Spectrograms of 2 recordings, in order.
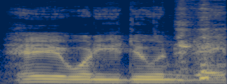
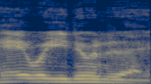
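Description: First: It is said in a very deep voice. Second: It is said in a normal voice.

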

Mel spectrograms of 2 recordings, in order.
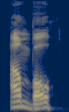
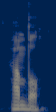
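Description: First: It is said in a Cockney accent. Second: It is said in a plain accent.

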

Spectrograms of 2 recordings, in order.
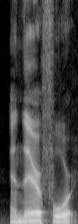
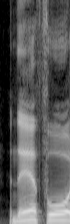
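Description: First: It is said in the speaker's own voice. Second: It is said in an imitated, put-on voice.

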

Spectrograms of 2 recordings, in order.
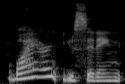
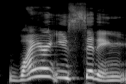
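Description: First: It sounds gentle and curious. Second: It sounds annoyed and accusing.

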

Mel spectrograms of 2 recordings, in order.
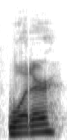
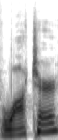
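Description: First: It is said with a Philadelphia-area accent. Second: It is said with a general American accent. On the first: "I'm from the Philadelphia area, so I say water" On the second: "instead of water"

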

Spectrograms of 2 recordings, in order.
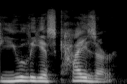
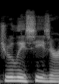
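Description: First: The name uses the ancient Latin pronunciation. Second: The name uses the modern English pronunciation. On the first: This is how the ancients said it. "the way they would have said it, and the proper way to say it" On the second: This is how people say it today. "is the way that we say that guy's name"

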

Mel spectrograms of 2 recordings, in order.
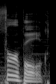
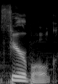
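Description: First: The first syllable sounds like 'fur'. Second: The first syllable sounds like 'fear'. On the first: The speaker calls it right. "Adventure Zone pronounces it correctly. It's firbolg" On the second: The speaker calls it wrong. "not fearbolg"

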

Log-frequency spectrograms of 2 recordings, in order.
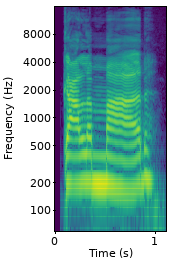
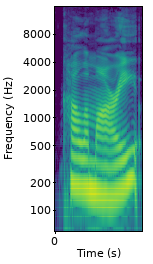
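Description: First: The word is clipped in a New York accent. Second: The word is said plainly with all its syllables.

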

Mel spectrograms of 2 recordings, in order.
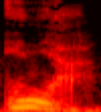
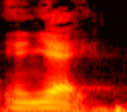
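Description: First: The word ends with an 'ah' sound. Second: The word ends with an 'eh' sound. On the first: The speaker calls it right. "it's like my name, Yah" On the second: The speaker calls it wrong. "not Inye. That's how I was pronouncing it"

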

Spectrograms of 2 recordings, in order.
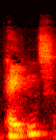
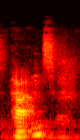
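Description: First: The word is said the British way. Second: The word is said the American way.

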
